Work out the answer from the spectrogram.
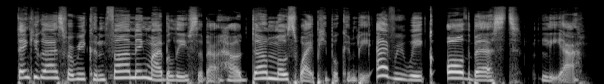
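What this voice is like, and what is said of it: Reads in a put-on accent. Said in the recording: “I could not help myself from doing that accent.”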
